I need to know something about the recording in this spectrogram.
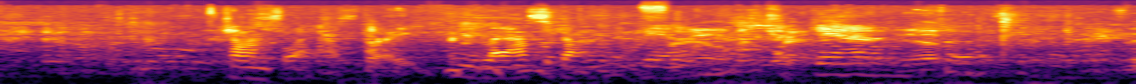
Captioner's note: speaks off microphone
